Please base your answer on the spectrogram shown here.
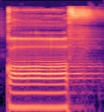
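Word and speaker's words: ق: Then the origin of this letter cough is soft pallet. This is the pallet. Okay. And this is the soft pallet. As you can see the last part of the palette. This is called soft pallet. So while reading cough you have to use this part of your pallet. roof of the mouth in the area of soft pallet. This is the origin of letter cough.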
